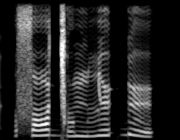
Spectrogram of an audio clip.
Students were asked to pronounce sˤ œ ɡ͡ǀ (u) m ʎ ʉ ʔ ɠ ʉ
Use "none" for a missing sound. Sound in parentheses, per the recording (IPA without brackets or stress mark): o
